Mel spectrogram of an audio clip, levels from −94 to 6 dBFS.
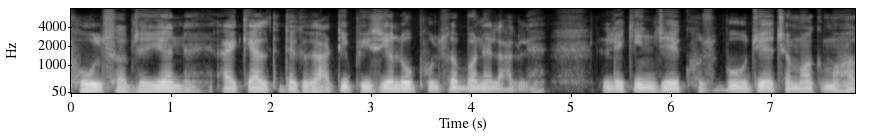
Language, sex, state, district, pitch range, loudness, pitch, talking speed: Maithili, male, Bihar, Saharsa, 90-100 Hz, -17 LUFS, 95 Hz, 175 wpm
